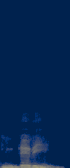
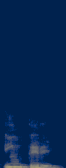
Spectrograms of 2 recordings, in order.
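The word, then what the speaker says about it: ínterim: garagem todos estão corretos a gente fala interin né mas o correto é intere por isso nosso gabarito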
